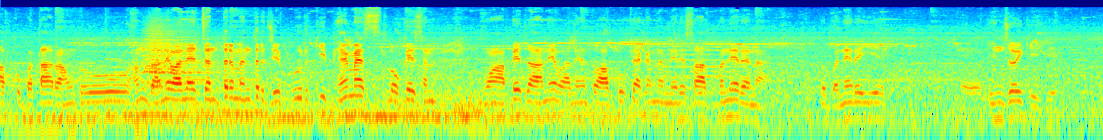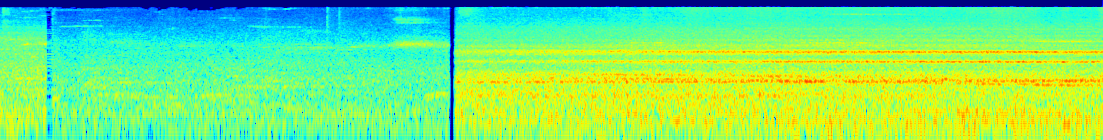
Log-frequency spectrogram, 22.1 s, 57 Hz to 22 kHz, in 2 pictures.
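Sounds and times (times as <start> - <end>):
metro train rumbling on rails: 0.0 - 6.0, 15.6 - 22.0.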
